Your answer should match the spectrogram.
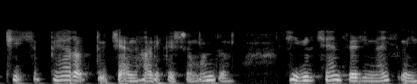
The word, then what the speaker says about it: Krishna: but then so then we should pronounce Krishna completely all the syllables so then that Krishna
